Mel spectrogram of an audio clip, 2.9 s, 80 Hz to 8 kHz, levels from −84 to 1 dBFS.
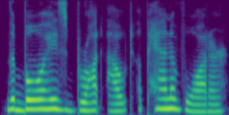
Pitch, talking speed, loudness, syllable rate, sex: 215 Hz, 165 wpm, -18 LUFS, 3.4 syllables/s, female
